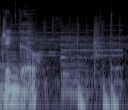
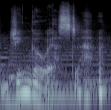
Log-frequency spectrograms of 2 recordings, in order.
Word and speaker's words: jingoist: general but the uh the actress kept pronouncing it Jin go and she would say shallow jino and we'd be like no no no jingoist that was funny yeah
